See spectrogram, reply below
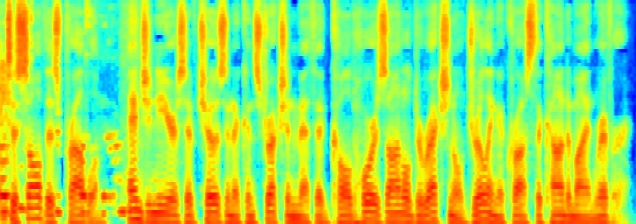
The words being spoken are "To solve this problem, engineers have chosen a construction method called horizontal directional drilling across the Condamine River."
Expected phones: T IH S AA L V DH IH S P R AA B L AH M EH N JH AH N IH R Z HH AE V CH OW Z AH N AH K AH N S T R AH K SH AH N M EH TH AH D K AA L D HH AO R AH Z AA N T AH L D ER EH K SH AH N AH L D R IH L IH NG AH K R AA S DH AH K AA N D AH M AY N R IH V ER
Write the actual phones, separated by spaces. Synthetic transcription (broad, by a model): T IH S AA L V DH IH S P R AA B L AH M EH N JH AH N IH R Z HH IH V CH OW Z AH N AH K AH N S T R AH K SH AH N M EH TH AH D K AA L D HH AO R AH Z AA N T L D ER EH K SH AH N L D R IH L IH NG AH K R AA S DH AH K AA N D AH M AY N R IH V ER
